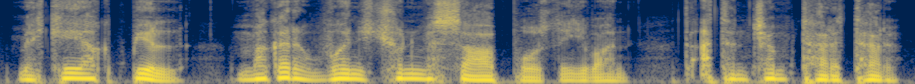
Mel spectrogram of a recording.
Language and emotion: Kashmiri, fearful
